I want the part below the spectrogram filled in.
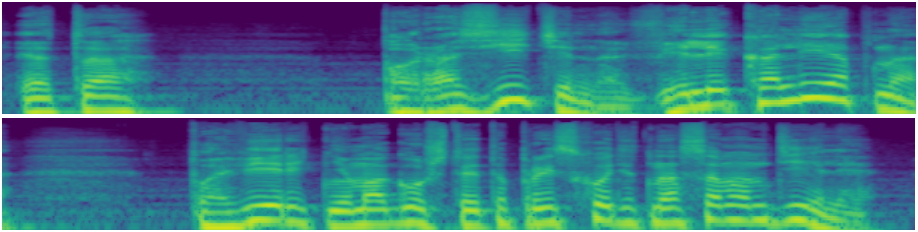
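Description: An eager young heroine, read by a man in an audiobook, speaking with breathless excitement. The voice stays close to the reader's own, with a lively, swinging melody. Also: a little high, moderate pace, husky. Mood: amazed. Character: young woman heroine, eager and wide-eyed.

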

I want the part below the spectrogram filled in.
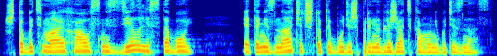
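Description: A woman reading the lines of a gentle, reassuring young man in an audiobook. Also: lowish voice, little pitch movement, a little slow, lightly acted. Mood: tender.

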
